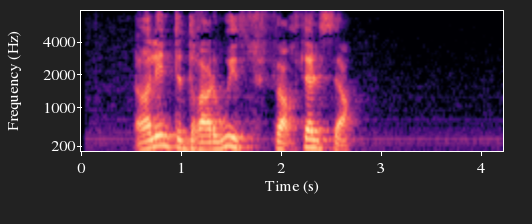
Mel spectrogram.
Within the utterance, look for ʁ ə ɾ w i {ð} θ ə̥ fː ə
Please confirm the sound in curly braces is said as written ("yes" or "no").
yes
